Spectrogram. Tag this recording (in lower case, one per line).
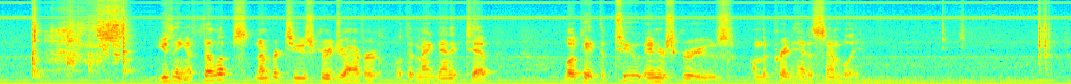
speech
